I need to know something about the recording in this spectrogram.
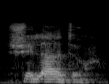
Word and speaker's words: gelado: you it changes sound it's no longer the g sound and it's not either the g sound that you have in english as in gentleman okay it is a different sound it's a soft g so it's genji so it sounds a bit like the word asia asia persian so this is gelado gilberto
